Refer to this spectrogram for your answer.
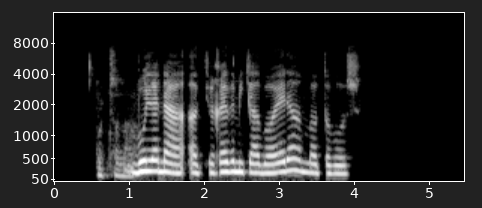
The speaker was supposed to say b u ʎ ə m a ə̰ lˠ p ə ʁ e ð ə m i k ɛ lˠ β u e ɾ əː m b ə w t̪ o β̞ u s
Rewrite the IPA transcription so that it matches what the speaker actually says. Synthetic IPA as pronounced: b u ʎ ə n a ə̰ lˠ k ə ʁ e ð ə m i k ɛ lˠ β o e ɾ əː m b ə w t̪ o β̞ u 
